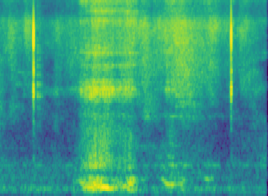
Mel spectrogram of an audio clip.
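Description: A single low, rumbling snore with a soft snort, against faint room noise.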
